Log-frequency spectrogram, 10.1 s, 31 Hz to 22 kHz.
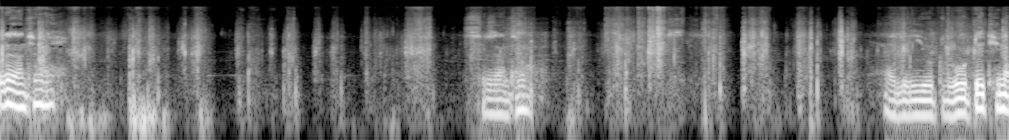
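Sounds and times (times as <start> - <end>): person speaking: 0.0 - 1.0, 4.6 - 5.6, 8.8 - 10.0
footsteps on dirt path: 0.0 - 10.0.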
